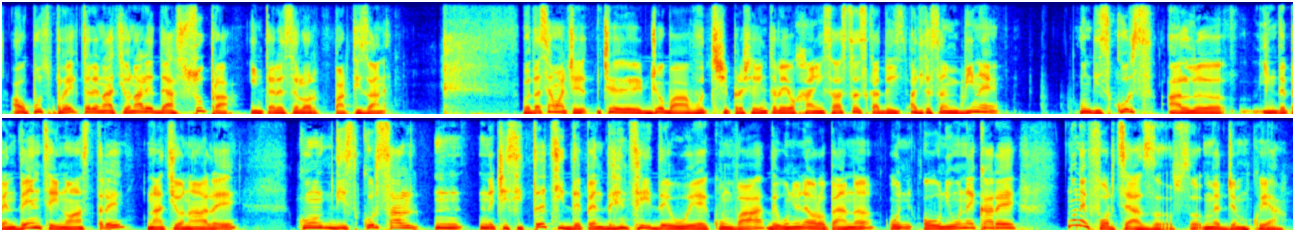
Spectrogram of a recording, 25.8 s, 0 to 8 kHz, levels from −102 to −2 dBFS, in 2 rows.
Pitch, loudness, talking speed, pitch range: 125 Hz, -15 LUFS, 125 wpm, 115-145 Hz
